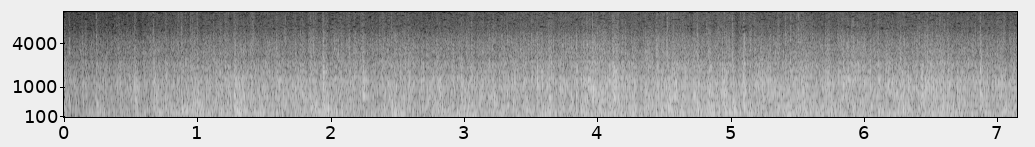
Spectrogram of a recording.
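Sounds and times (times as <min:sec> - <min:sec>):
steady rain falling: 0:00.0 - 0:07.1.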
